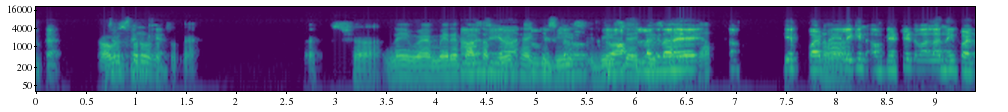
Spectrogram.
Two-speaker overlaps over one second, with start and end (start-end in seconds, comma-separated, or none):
4.2-6.6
